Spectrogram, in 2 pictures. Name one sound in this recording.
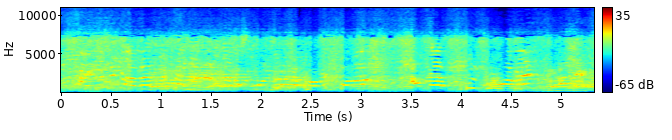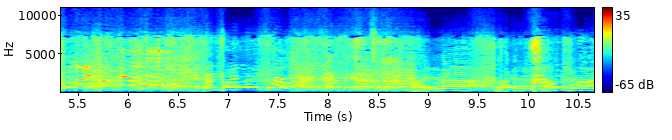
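A large crowd of young men and women shouts and chants loudly outdoors.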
